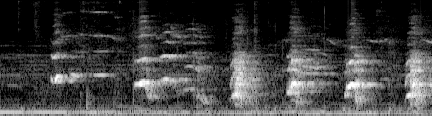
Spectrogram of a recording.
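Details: Eight-week-old long-coated German Shepherd puppy with a liver sable coat, first a couple of squeaky whines, then sharp, high puppy barks repeated about every half second, with a constant low hum underneath.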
